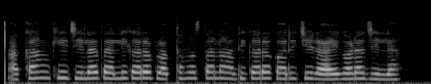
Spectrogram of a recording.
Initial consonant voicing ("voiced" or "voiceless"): voiceless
